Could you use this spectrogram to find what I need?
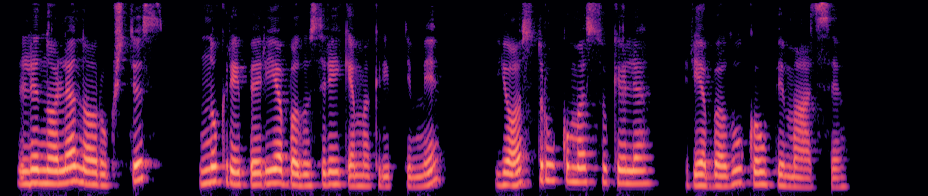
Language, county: Lithuanian, Alytus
